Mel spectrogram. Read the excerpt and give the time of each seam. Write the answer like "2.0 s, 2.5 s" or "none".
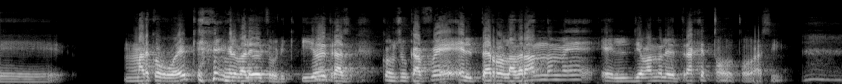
none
